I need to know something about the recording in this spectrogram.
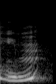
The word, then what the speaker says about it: hymn: और एक्चुअली जो है हिम का क्या मतलब है, HYMN इसकी प्रोनाउंसिएशन है हिम, और इसमें जो है एन जो है वो साइलेंट है।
